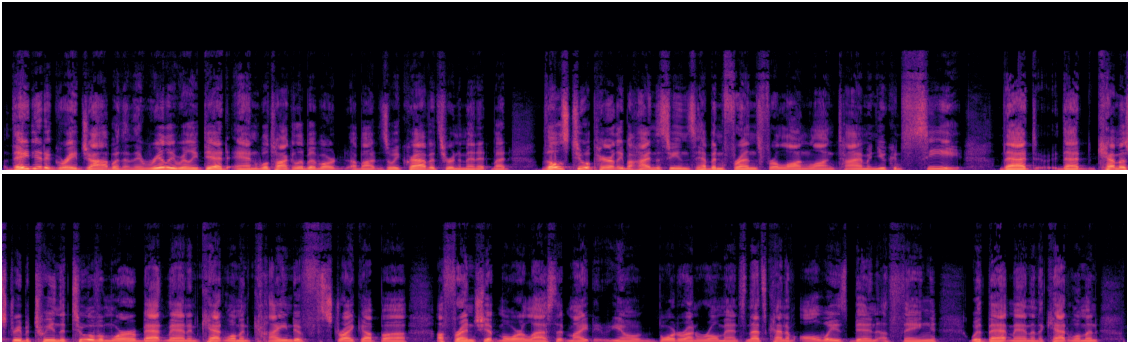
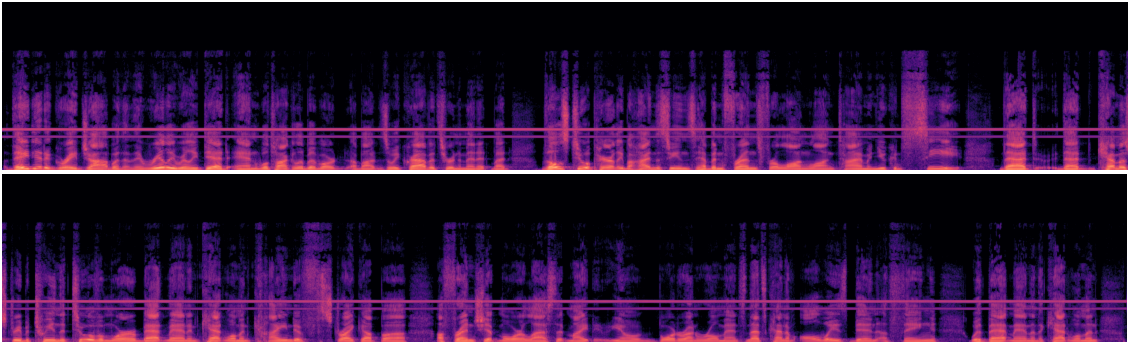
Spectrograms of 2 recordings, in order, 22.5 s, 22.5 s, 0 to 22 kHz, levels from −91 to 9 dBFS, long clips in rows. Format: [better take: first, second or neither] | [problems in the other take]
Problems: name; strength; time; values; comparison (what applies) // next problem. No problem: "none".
first | high-pitched whine; noticeable; throughout; 5.5 kHz, 15 dB below the speech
